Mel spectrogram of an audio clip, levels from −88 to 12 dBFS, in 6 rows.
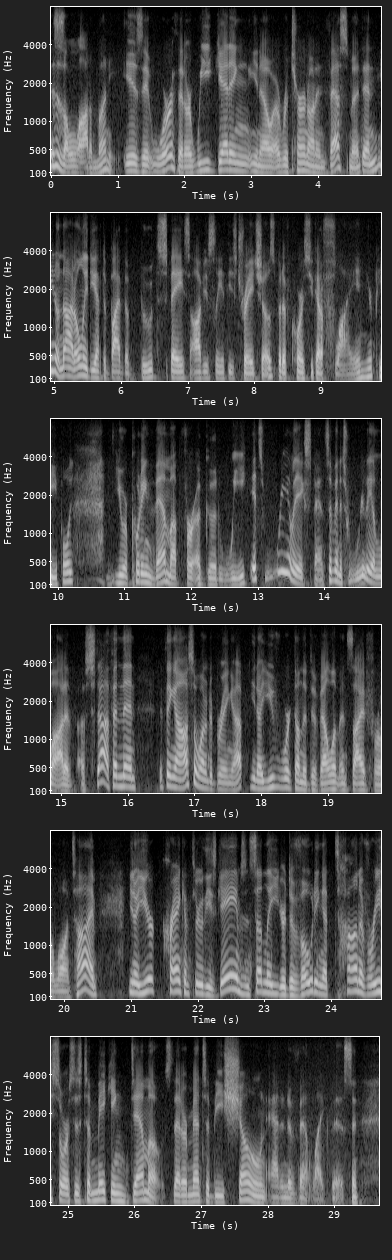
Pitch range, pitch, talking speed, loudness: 115-155 Hz, 130 Hz, 240 wpm, -18 LUFS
